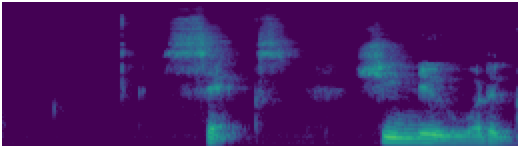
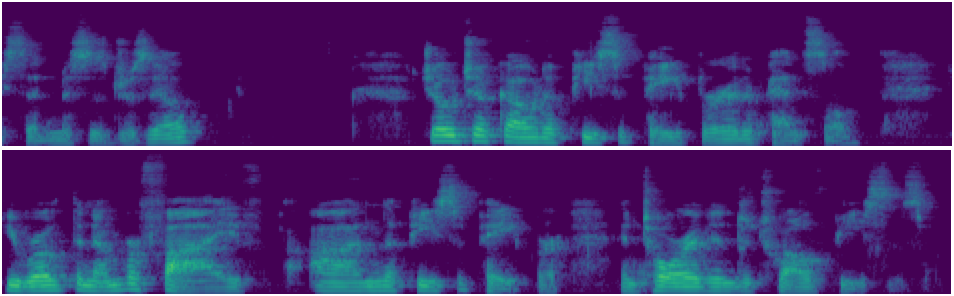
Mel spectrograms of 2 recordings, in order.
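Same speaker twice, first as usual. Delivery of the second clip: plain reading voice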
